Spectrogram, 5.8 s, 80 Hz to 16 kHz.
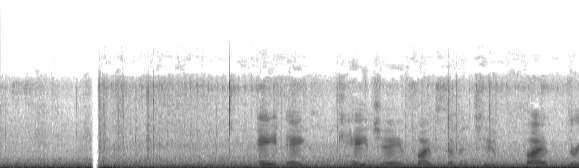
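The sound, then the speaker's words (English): A car drives out of an airport at night, turning onto the exit road from a terminal. A steady low road rumble runs throughout with a brief cutout near the start, and faint voices sit over it. “So we're on turning onto Airport Drive now, exiting out of the airport from Terminal 4.”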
